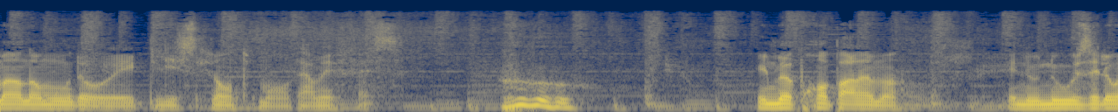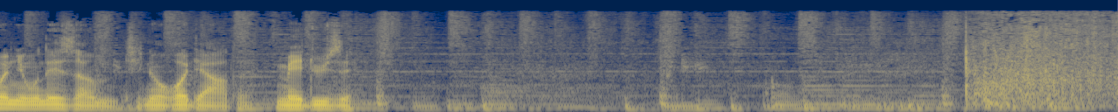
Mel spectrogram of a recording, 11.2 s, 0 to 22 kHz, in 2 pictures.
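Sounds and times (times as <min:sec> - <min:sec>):
speech: 0:00.0 - 0:07.6
steady music: 0:00.0 - 0:11.1
car window glass being smashed: 0:10.4 - 0:11.1
hiss of scattering glass shards: 0:10.4 - 0:11.1.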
